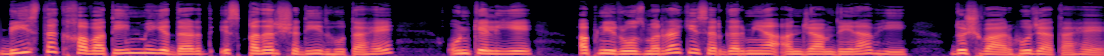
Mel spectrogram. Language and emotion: Urdu, neutral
